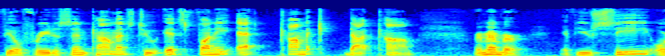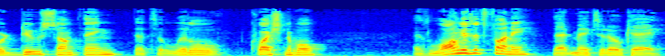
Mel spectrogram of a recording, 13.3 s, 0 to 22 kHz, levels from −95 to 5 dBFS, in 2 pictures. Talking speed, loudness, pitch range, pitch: 135 wpm, -24 LUFS, 120-155 Hz, 130 Hz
